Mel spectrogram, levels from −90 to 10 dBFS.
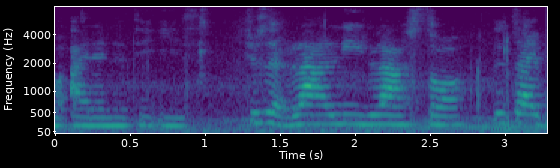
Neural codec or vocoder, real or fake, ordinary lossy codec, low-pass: none; real; none; none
